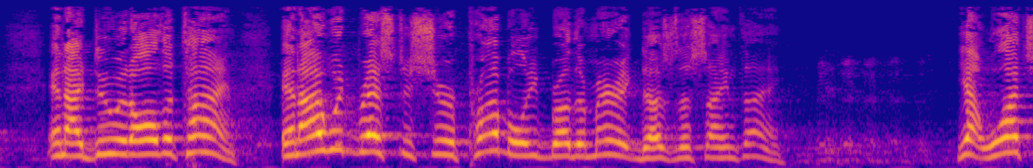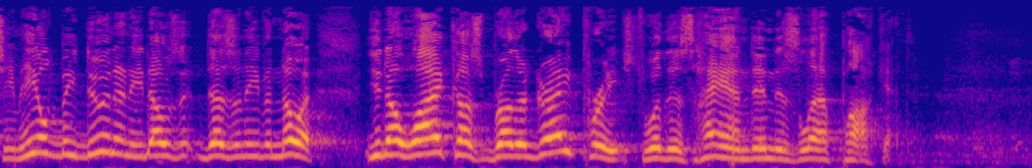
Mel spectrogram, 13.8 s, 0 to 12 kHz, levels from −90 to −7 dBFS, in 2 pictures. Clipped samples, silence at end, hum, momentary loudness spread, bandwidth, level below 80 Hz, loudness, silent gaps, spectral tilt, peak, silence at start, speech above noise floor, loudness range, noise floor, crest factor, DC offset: under 0.1%; 0.95 s; none; 12 LU; 11 kHz; -76 dBFS; -27 LUFS; none; -3.5 dB/octave; -8 dBFS; 0.35 s; 35 dB; 6 LU; -61 dBFS; 20 dB; under 0.1%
